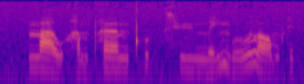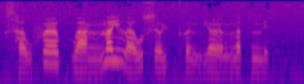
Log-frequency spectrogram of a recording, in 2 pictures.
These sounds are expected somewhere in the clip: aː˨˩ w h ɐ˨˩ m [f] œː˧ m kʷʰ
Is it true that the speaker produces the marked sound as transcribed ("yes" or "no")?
no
